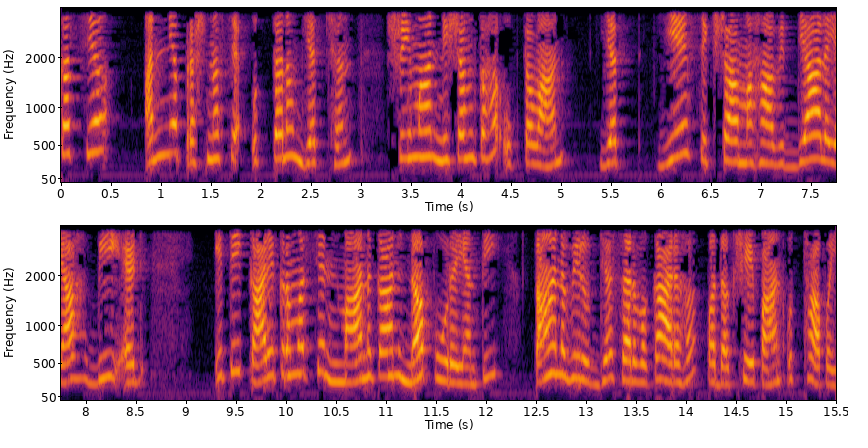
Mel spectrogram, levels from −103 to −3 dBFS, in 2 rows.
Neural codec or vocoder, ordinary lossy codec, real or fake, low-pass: none; none; real; 3.6 kHz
